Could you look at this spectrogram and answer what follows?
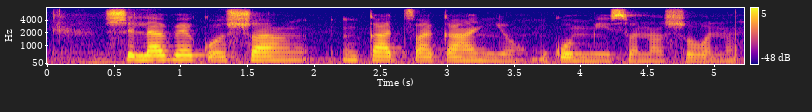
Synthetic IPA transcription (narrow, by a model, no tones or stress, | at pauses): ʂilaβɛkɔʂa | ŋkʼat͡sʼakaɲɔŋkʼomisɔnaʂɔːna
